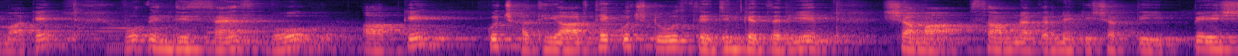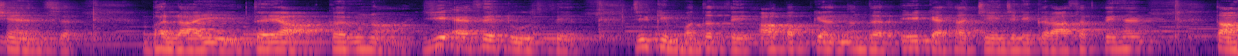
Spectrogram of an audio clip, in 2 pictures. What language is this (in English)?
Hindi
